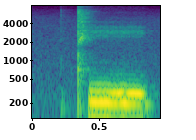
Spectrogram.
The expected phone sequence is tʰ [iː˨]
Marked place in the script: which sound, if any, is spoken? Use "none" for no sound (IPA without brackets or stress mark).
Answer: iː˨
